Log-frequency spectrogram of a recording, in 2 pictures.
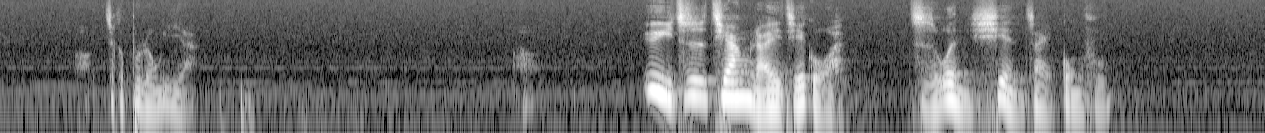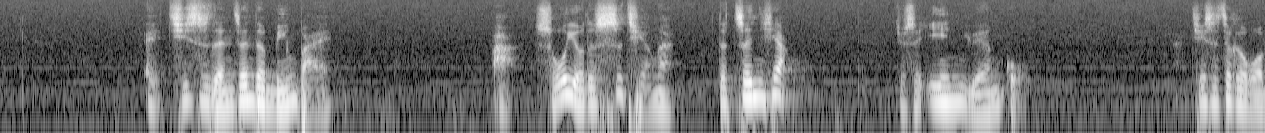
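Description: A middle-aged man speaks calmly into a microphone, in bursts with pauses, over a loudspeaker.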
